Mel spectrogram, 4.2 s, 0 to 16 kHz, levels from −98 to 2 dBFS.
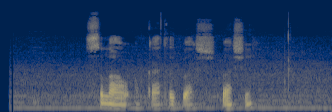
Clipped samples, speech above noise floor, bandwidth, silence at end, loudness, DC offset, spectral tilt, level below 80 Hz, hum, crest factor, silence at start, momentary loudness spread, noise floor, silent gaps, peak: under 0.1%; 20 dB; 10.5 kHz; 0 s; -35 LUFS; under 0.1%; -6 dB/octave; -64 dBFS; none; 22 dB; 0.15 s; 23 LU; -55 dBFS; none; -16 dBFS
